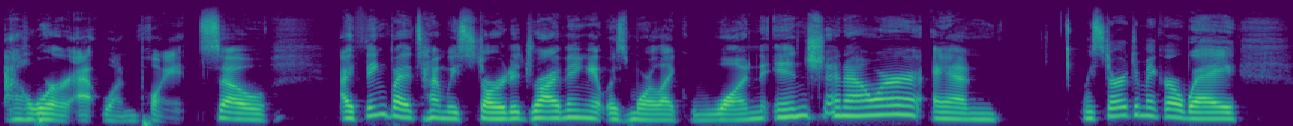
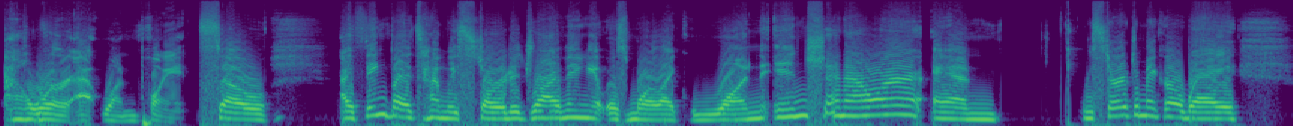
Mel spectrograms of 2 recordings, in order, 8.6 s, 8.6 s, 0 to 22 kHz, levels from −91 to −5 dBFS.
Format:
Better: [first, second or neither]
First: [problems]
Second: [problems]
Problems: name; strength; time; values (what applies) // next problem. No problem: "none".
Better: first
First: none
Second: distortion; heavy; 5 dB below the speech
